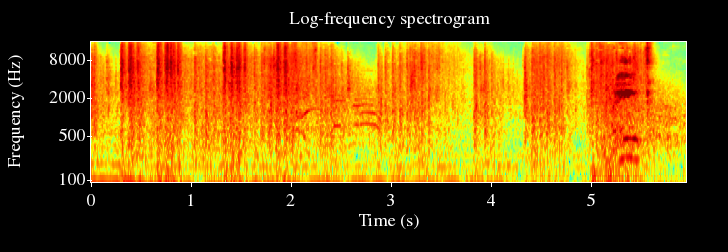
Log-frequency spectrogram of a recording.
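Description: Gunfire in the Army of Two video game, bursts of rapid shots and scattered single cracks over a steady rumble of game sound, while players talk over the action.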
